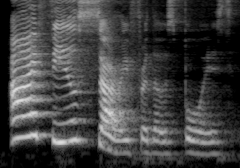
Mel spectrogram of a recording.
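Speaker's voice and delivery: slow, knowing grandmother; lightly voiced grandmother; Nana. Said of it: "she told him".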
